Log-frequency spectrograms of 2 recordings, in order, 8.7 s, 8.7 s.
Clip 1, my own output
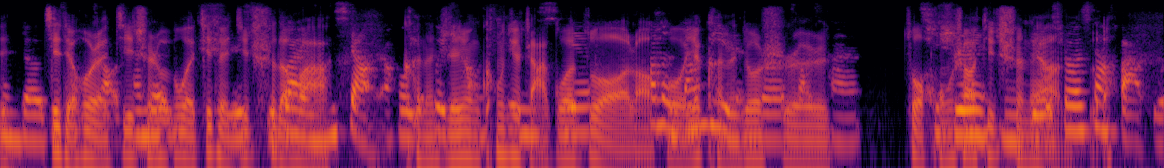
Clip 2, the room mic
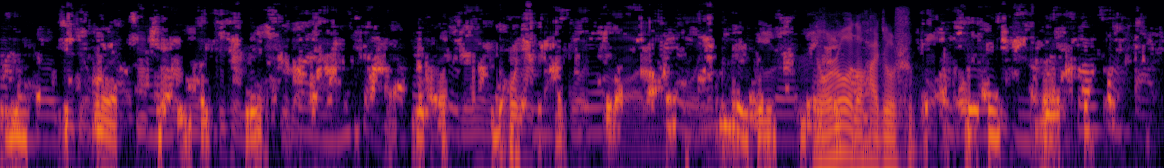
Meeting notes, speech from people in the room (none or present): present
